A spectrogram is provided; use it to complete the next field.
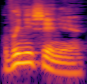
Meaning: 1. pronouncement, pronouncing (of a decision, verdict); rendition 2. removal
- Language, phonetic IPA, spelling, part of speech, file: Russian, [vɨnʲɪˈsʲenʲɪje], вынесение, noun, Ru-вынесение.ogg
